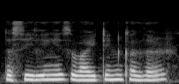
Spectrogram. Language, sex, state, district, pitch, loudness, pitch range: English, female, Assam, Kamrup Metropolitan, 215 Hz, -12 LUFS, 205-225 Hz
